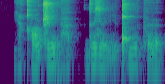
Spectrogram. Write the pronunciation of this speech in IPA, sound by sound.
i̤ qʰɔ ʈ͡ʂera̤ | ɡøzø ryǃʰylə̤ pʰœ

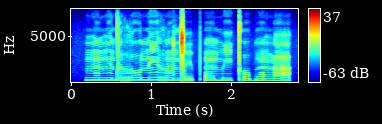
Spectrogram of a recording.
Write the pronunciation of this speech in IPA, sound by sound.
ŋõŋĩdəro nĩrõŋ͡ǀḭ pʼõ mikʼo bõŋa

